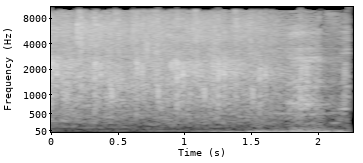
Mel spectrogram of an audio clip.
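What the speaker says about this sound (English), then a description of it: "we need to give ourselves another round of applause. We need to clap ourselves." Lecture audience applauding at a public lecture and faculty law clinic opening, a dense steady wash of many hands clapping that swells slightly near the end, with some voices mixed in.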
